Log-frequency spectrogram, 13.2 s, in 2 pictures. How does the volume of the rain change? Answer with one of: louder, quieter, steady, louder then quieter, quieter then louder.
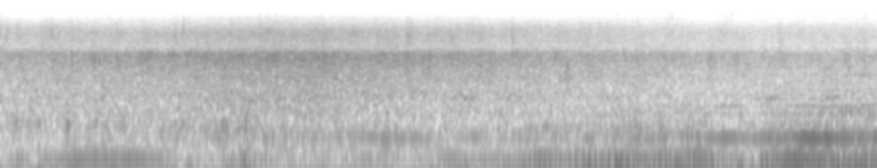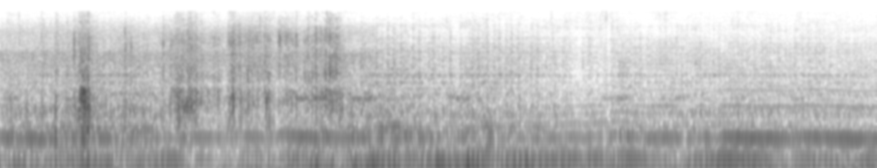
quieter.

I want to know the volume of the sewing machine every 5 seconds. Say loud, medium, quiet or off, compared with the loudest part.
medium, loud, loud.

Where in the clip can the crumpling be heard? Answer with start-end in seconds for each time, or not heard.
6.6-9.2.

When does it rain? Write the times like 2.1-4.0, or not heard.
0.0-9.4.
